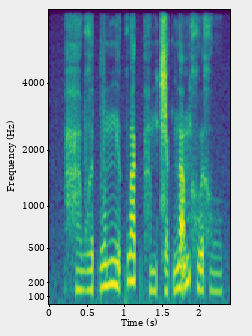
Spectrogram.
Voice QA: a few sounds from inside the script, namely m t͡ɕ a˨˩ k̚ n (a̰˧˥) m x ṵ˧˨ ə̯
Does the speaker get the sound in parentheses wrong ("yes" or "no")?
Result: no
